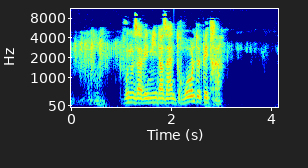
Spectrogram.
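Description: A young man speaks into a handheld radio.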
